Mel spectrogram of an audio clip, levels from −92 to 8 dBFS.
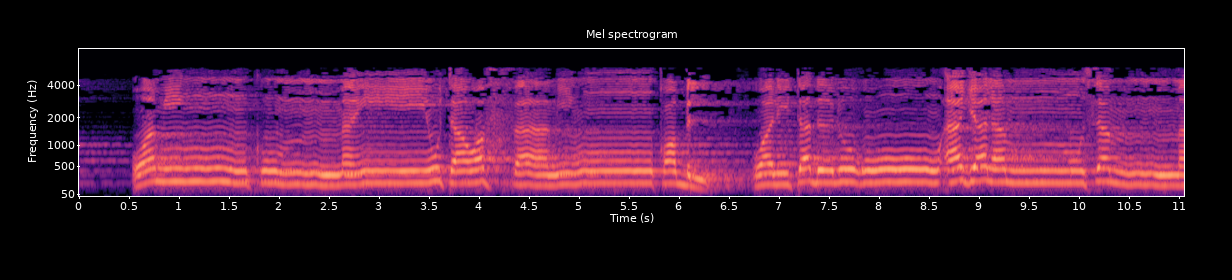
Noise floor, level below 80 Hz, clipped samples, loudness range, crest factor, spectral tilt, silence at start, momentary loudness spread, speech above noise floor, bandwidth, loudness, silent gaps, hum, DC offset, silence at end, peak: -46 dBFS; -70 dBFS; under 0.1%; 3 LU; 16 dB; -10.5 dB/octave; 0.55 s; 5 LU; 29 dB; 5.8 kHz; -18 LUFS; none; none; under 0.1%; 0 s; 0 dBFS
